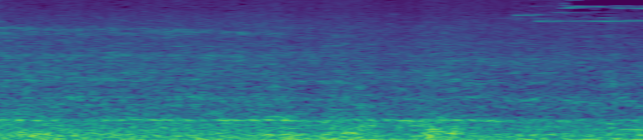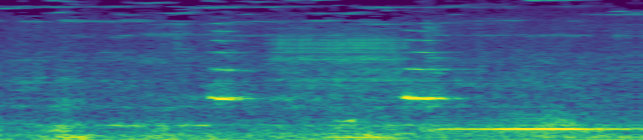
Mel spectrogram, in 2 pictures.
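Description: Bus engine running with a steady low rumble, heard from inside the moving bus. Near the end come a few short pitched tones, the last a longer low held one.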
